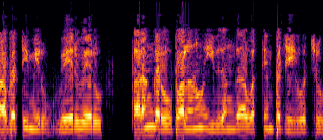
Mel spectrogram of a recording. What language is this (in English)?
Telugu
